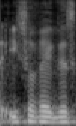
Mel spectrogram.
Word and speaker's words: oesophagus: इसोफेगस, यहाँ पर इसोफेगस की स्पेलिंग आपको गलत दी है, OESOPHAGUS होता है, प्रोनाउंस इसको हम ऐसे ही करते हैं।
